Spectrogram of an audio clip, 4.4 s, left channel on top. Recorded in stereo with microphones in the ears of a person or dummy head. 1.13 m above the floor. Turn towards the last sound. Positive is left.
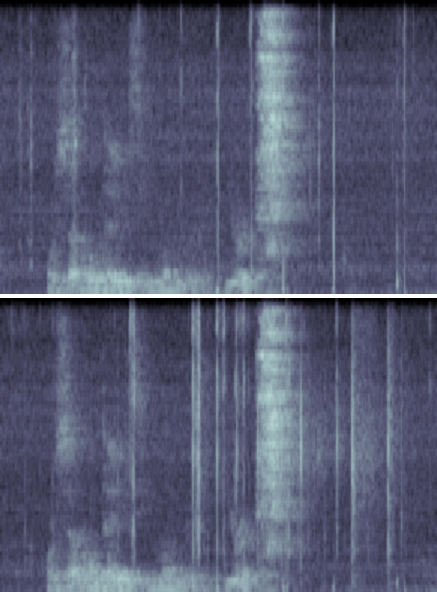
turn(degrees=15)  # may be behind; listen again after turning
